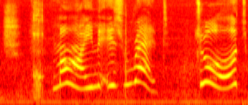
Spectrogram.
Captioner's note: oinks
